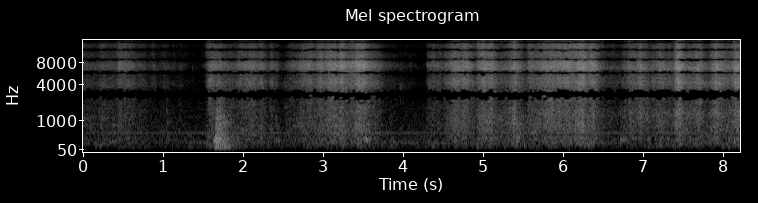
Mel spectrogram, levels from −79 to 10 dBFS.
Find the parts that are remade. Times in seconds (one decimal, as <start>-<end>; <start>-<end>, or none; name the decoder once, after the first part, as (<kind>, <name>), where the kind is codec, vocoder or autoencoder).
none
